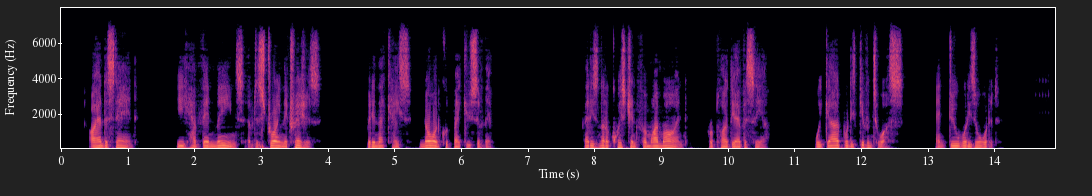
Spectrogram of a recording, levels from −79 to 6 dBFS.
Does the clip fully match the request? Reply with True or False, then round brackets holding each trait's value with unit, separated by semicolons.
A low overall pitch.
True (110 Hz)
